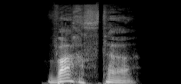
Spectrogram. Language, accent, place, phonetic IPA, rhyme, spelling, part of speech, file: German, Germany, Berlin, [ˈvaxstɐ], -axstɐ, wachster, adjective, De-wachster.ogg
- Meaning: inflection of wach: 1. strong/mixed nominative masculine singular superlative degree 2. strong genitive/dative feminine singular superlative degree 3. strong genitive plural superlative degree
